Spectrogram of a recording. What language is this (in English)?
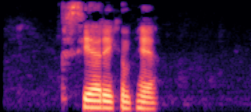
Central Kurdish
